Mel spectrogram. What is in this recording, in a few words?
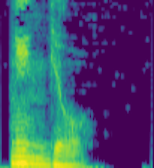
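pronunciation "ningyo", Japanese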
